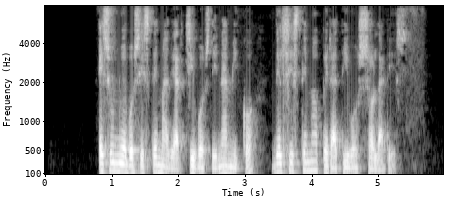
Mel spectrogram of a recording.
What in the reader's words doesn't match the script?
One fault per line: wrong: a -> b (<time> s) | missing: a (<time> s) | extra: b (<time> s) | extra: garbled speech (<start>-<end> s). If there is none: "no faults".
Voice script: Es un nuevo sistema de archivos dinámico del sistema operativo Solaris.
no faults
